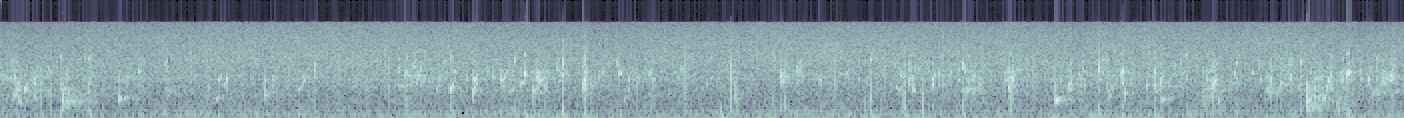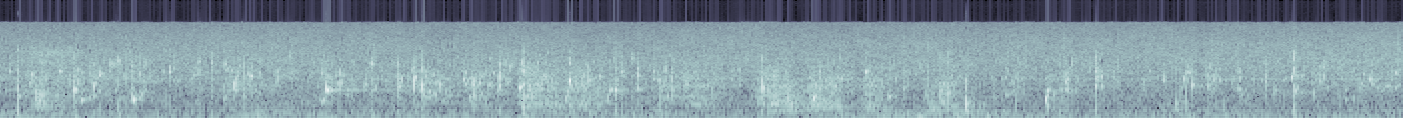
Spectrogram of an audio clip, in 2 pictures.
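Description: Firework spark fountain crackling and fizzing: a dense run of small irregular pops over a steady low hum.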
